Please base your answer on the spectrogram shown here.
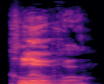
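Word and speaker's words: Culpo: I think it's like pronounced like Louisville. Colpo.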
